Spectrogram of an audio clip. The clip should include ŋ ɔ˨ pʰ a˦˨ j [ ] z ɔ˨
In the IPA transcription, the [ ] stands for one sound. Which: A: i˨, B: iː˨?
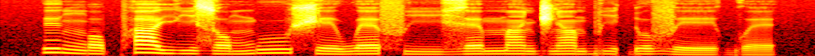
A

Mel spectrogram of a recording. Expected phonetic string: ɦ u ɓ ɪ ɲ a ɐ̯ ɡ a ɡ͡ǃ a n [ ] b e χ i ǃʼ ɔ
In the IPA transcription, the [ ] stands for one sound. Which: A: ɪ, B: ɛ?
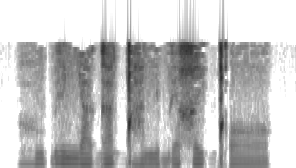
A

